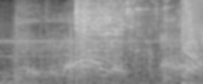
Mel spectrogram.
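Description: A blade stabs into flesh with a wet, squelching thud.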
